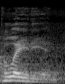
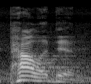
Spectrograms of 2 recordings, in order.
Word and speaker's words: Paladin: It's not Palladian, it's Paladin, which is a heroic knight or champion.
